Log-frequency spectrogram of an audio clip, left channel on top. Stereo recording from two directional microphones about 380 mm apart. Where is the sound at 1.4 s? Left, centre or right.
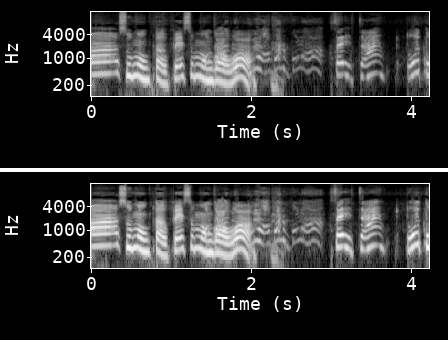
Centre.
